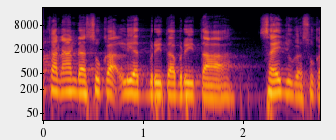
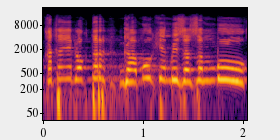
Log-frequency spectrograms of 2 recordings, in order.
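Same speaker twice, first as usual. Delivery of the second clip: despairing believer; 10 semitones higher than usual. Retold or imitated. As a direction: cry out that it cannot be. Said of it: "Kalau Anda mungkin berkata".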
